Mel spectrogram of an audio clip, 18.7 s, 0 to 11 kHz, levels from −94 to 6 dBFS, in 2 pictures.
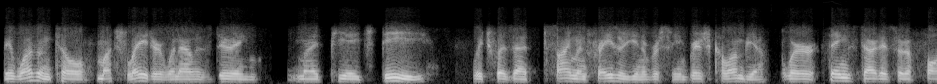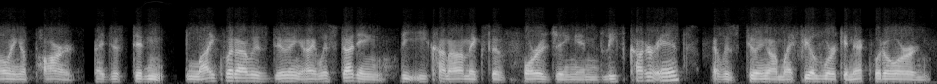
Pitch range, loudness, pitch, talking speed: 100-110 Hz, -19 LUFS, 105 Hz, 175 wpm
